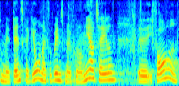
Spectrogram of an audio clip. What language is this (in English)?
Danish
